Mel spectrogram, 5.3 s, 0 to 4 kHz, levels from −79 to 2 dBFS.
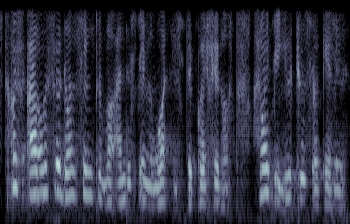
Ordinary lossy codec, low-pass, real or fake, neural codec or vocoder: none; 3.6 kHz; fake; codec, 16 kHz, 1 kbps, FreqCodec, smaller model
